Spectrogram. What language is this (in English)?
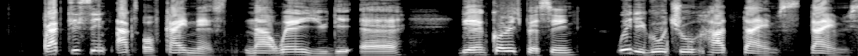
Nigerian Pidgin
